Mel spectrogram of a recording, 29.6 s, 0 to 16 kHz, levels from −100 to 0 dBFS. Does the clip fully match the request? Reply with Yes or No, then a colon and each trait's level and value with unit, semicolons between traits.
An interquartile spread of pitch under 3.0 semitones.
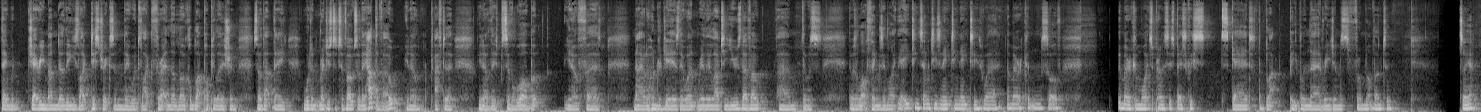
Yes: narrow, 2.4 semitones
